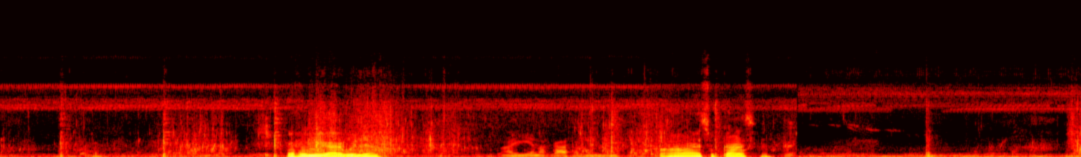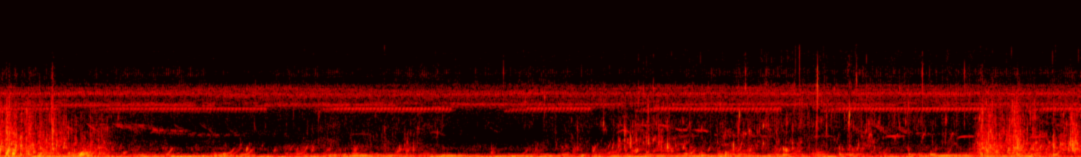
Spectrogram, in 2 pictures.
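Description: Water splashes and laps close by as a person wades.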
